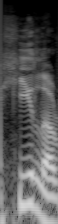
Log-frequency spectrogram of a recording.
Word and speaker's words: Gila: And uh this is from the Hila River in Arizona, but I would assume that that is from probably Spanish.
